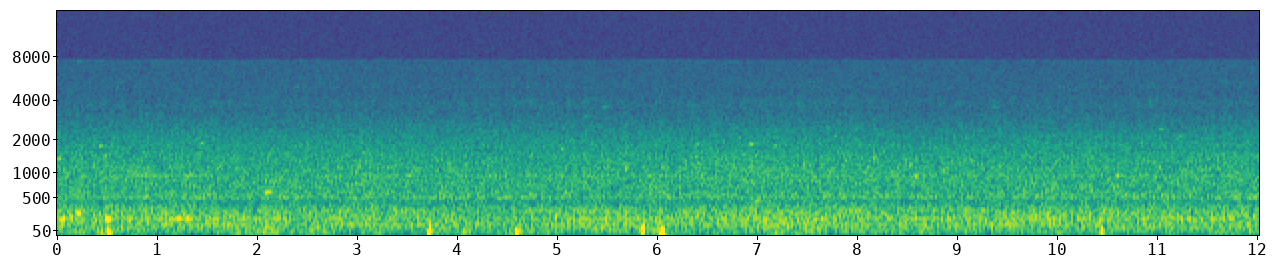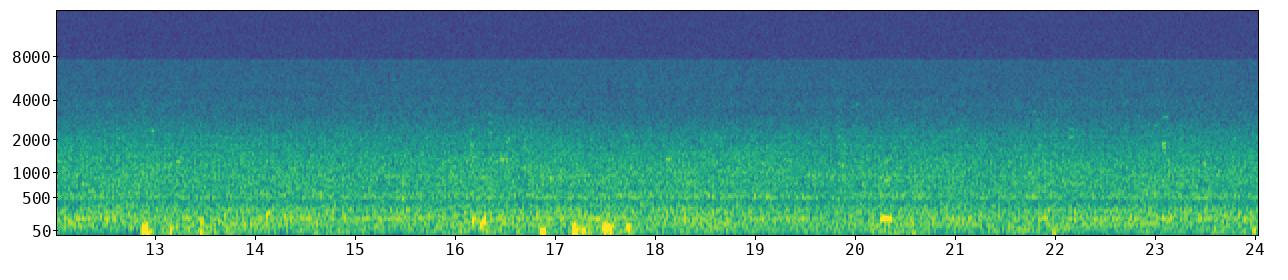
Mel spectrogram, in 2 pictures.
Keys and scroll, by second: 8.2 ctrl+c, 8.4 ctrl+v.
